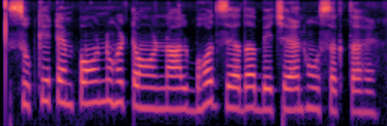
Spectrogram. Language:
Punjabi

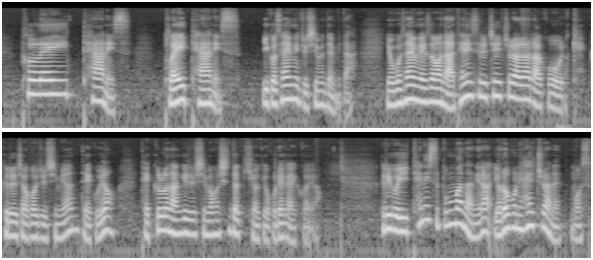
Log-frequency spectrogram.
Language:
Korean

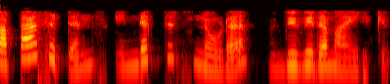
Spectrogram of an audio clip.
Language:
Malayalam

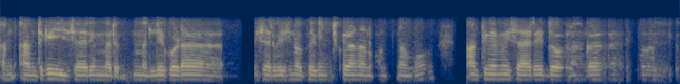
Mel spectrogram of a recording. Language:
Telugu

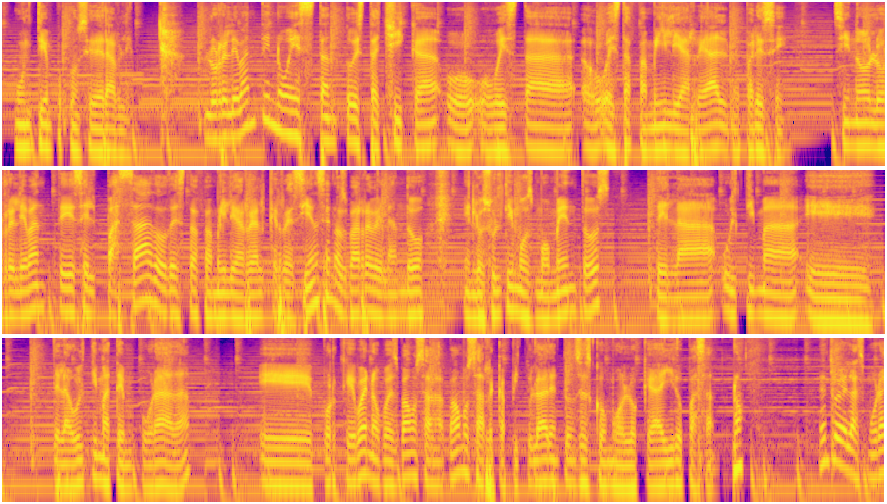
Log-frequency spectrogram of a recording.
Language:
Spanish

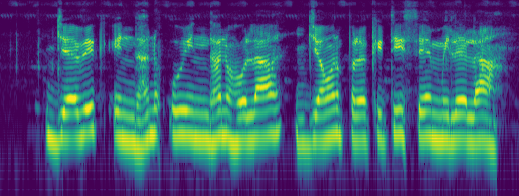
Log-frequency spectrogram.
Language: Bhojpuri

